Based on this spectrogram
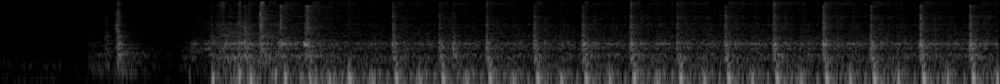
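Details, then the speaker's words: Small single-cylinder engine after replacing a fouled spark plug with a new one, long prone to running wonky and trying to pull away, drive-gear bushing needs oiling: starts in one pull and settles into a steady, slightly loping idle. "This thing has always ran kind of wonky, like wanting to take off by itself and stuff."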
